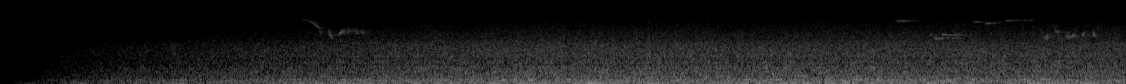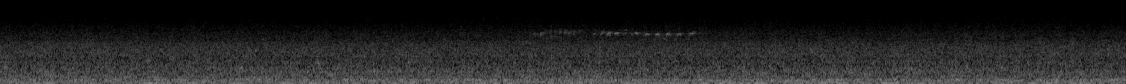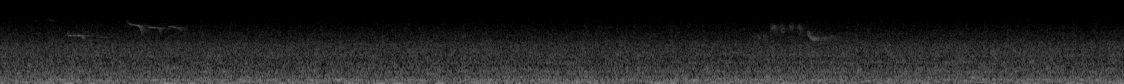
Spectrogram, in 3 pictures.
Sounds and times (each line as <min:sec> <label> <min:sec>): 0:00.2 waterfall of a stream 0:33.7
0:09.0 birds 0:11.1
